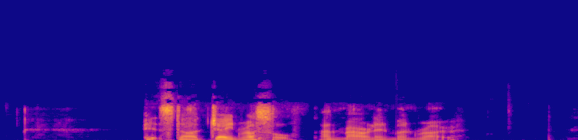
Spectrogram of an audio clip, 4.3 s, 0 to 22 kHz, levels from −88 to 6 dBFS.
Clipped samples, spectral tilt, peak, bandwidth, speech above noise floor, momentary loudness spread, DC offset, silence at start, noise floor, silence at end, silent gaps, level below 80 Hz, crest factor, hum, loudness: under 0.1%; -4 dB/octave; 0 dBFS; 9.6 kHz; 46 dB; 16 LU; under 0.1%; 1.1 s; -70 dBFS; 0.95 s; none; -50 dBFS; 26 dB; none; -21 LUFS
